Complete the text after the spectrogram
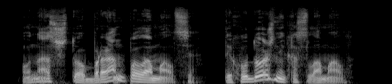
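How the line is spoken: Stern question. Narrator (Russian): строго спросил Кин

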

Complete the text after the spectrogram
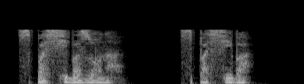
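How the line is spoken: Exhausted whisper. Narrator (Russian): только и смог прошептать я, рухнув без сил

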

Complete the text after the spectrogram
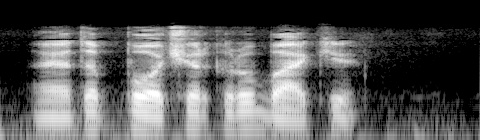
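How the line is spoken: Barely audible whisper to himself. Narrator (Russian): Жиль-Норман чуть слышно, как бы про себя прошептал

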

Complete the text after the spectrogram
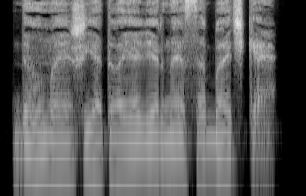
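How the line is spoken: Hoarse rasp. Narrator (Russian): прохрипел Харо

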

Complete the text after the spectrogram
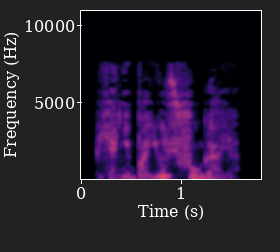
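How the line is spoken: Indignant whisper. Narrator (Russian): возмущенно прошептал Клочков

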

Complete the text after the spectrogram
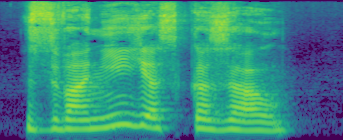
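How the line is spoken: Harsh bark. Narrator (Russian): рявкнул бывший муж

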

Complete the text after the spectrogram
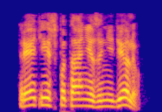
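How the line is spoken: Gloomy. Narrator (Russian): мрачно произнес Слухомодус

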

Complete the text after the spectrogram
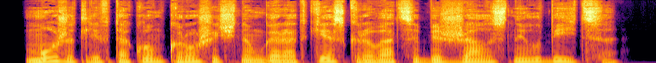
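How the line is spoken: Plain. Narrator (Russian): спросил я

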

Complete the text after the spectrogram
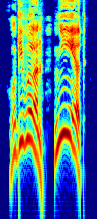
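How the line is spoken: Screaming. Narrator (Russian): закричала Астри

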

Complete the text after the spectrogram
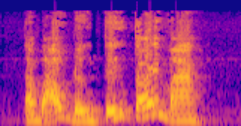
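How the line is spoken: Loud shout. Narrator (Vietnamese): Kiếm khách quát to

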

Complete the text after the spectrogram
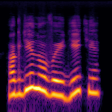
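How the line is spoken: Calm question. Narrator (Russian): привычка взяла верх, и он спокойно спросил

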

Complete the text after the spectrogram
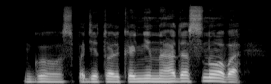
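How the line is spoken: Inward groan. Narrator (Russian): мысленно простонала Эльза

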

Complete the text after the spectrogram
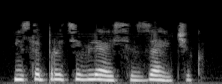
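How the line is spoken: Old woman's creaky voice. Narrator (Russian): проскрипела мне в ухо моя старая математичка

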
